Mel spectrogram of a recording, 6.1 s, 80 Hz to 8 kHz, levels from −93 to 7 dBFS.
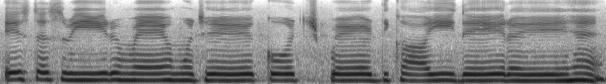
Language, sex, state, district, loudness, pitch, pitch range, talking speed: Hindi, male, Madhya Pradesh, Katni, -9 LUFS, 220 Hz, 215-230 Hz, 100 wpm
